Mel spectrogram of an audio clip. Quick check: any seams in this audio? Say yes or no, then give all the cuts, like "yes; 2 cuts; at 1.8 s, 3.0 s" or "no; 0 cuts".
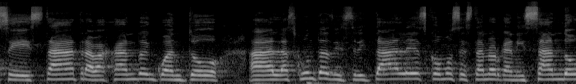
no; 0 cuts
